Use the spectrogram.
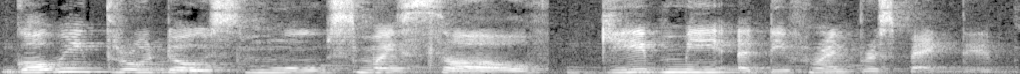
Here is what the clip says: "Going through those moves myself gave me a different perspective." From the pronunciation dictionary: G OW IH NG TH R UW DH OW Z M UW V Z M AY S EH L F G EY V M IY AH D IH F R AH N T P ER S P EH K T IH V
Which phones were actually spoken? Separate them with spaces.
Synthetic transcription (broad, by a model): G OW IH NG T R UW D OW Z M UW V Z M AY S EH L F G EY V M IY AH D IH F R AH N T P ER S P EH K T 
